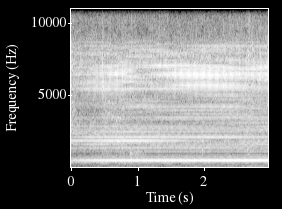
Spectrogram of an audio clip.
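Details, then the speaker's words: Peugeot 205 GTI, engine off, new idle control actuator driven in diagnostic test mode: faint steady electric buzz with a mid-pitched tone as the valve motor regulates position; normal operation. "il y a un petit un petit bourdonnement c'est quand le moteur est en train de régler"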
